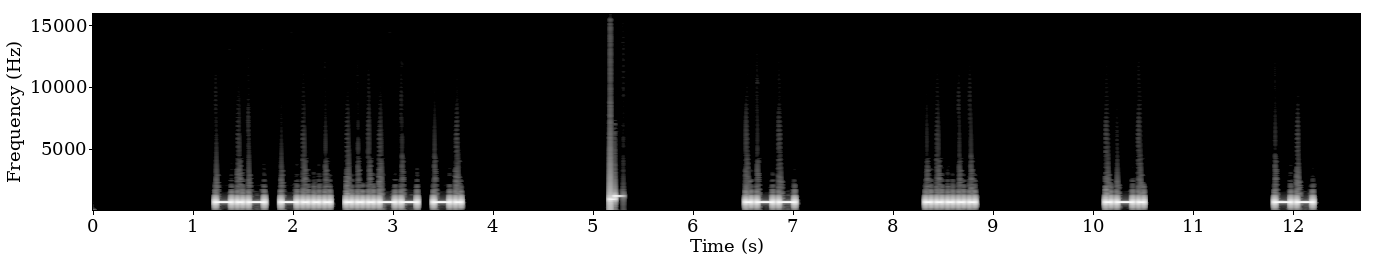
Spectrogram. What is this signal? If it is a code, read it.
Morse code, heard as a keyed tone, about 22 wpm, spaced as for 9 wpm, 700 Hz. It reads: KB3N W5RM
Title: USA Call Signs - 4 Characters - 8x Character Spacing - 22wpm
